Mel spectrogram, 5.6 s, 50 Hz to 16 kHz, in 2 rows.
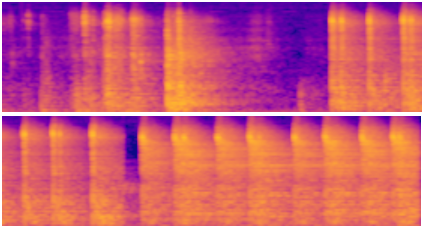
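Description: A steel door panel on a 1949 Ford with a BMW chassis swap is tapped repeatedly with a hammer after a sheet of Dynamat sound-deadening mat has been rolled onto it. Each tap is a short, sharp knock that dies away quickly. The damped panel gives a dull thud, a big difference from the bare metal.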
